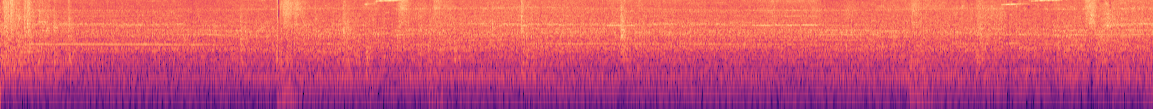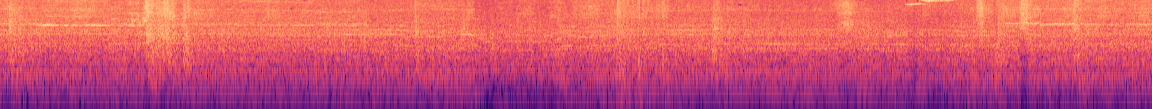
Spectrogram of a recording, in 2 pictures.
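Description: Iveco Acco side-loader garbage truck running at the kerb while its hydraulic arm lifts and tips recycling bins, with a steady whine from the hydraulics. Several sharp knocks and clatters from the bins and the load come through, the loudest about halfway through.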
